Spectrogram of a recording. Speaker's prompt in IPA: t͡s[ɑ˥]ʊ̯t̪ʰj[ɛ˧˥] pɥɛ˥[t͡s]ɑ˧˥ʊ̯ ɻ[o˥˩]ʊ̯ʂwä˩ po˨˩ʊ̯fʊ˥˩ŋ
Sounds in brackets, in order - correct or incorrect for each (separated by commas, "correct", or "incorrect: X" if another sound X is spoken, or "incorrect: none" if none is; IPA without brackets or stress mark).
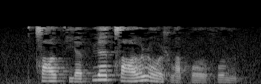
correct, correct, correct, correct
